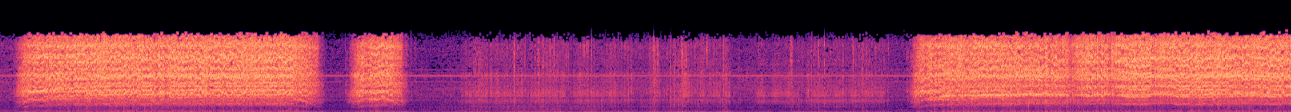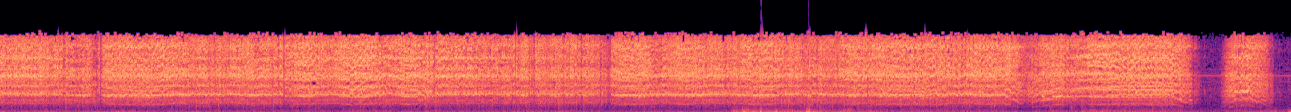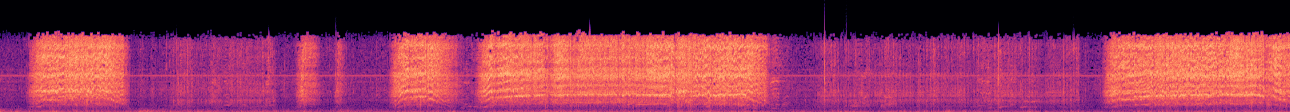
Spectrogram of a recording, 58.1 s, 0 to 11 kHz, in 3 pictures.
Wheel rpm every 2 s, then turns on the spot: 150, 210, 80, 20, 20, 20, 40, 190, 220, 220, 220, 230, 220, 230, 230, 230, 220, 180, 130, 90, 50, 10, 70, 190, 200, 40, 30, 70, 190.
6-12 40-42 50-54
